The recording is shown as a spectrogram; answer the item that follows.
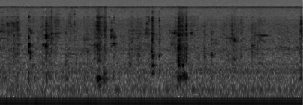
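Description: Faint mouth sounds of someone chewing a sauced chicken nugget: scattered soft clicks and small crunches. A low steady hum runs underneath.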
